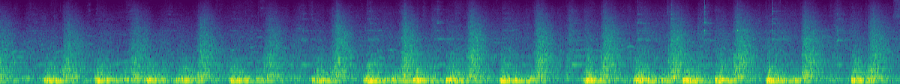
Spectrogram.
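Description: A drum being beaten hard by a marcher, a steady beat of a little under two strikes a second, each strike ringing on.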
